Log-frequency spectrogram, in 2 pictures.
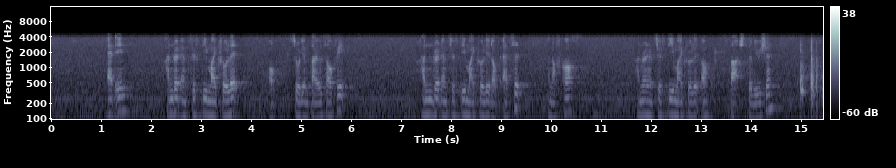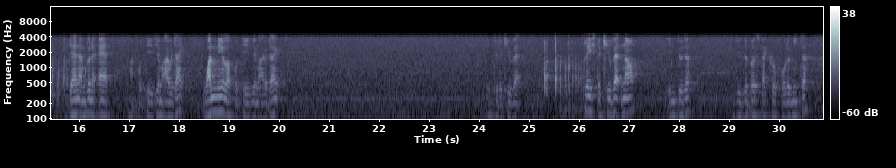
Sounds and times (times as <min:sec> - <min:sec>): Speech: 0:01.1 - 0:01.6, 0:02.3 - 0:06.0, 0:07.3 - 0:10.7, 0:11.7 - 0:14.6, 0:15.8 - 0:20.1, 0:24.2 - 0:25.0, 0:26.1 - 0:28.4, 0:29.1 - 0:30.7.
